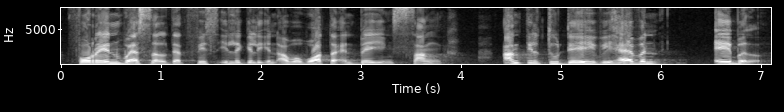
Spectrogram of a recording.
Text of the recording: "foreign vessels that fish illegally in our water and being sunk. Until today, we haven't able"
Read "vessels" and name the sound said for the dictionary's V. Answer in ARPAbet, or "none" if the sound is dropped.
W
